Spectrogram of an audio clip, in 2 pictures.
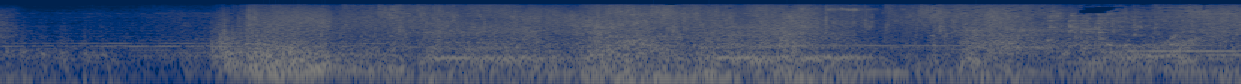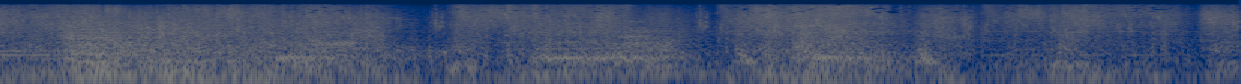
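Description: Weapon strikes and spell effects clash in a fast fight.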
